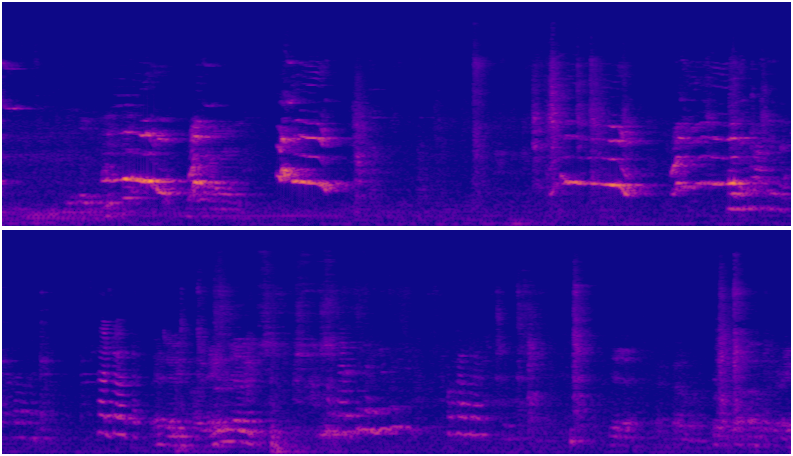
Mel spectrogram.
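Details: Siberian Husky reacting after being apart from its owners: drawn-out, wavering whines and howl-like vocal bursts that rise and bend in pitch, coming in several bouts with short pauses between them.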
